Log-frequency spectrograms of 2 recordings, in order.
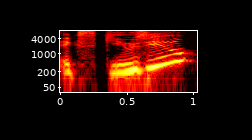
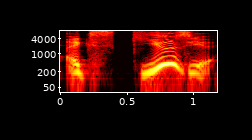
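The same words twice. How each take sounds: First: The voice rises at the end like a question. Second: The voice falls at the end like a statement. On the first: "I guess you could put a question" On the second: "I usually say"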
